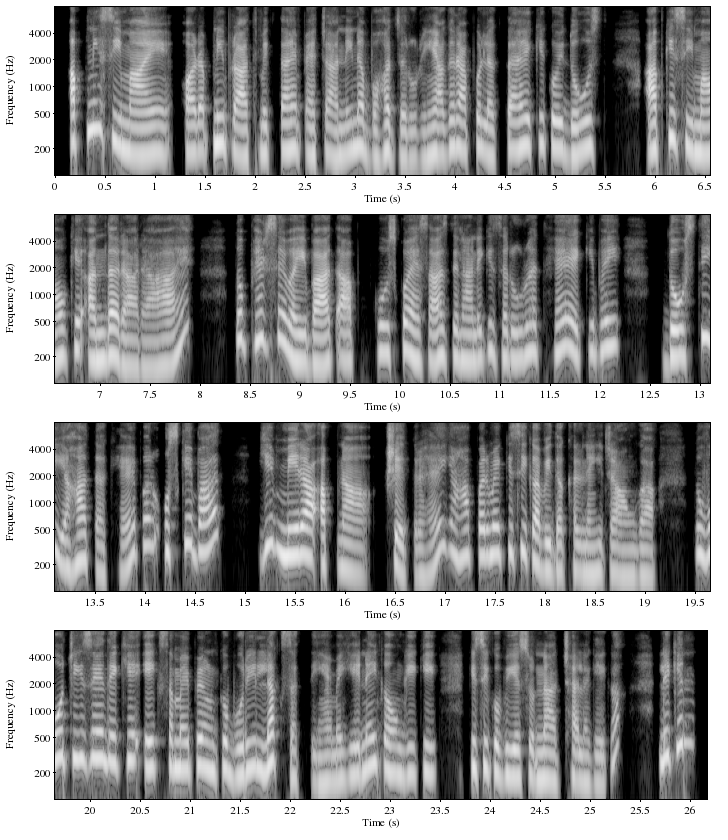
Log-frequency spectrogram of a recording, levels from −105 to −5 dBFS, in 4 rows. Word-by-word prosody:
अपनी 320 Hz, +8 st, +4 dB
सीमाएँ 180 Hz, -, +2 dB, 0.2 s
और 185 Hz, 0 st, +3 dB
अपनी 225 Hz, +4 st, +2 dB
प्राथमिकताएँ 185 Hz, +2 st, 0 dB
पहचाननी 175 Hz, 0 st, -2 dB
ना, 210 Hz, -1 st, +3 dB
बहुत 170 Hz, 0 st, -3 dB
ज़रूरी 155 Hz, 0 st, -5 dB
हैं। 180 Hz, -, +4 dB
अगर 210 Hz, +5 st, -1 dB
आपको 200 Hz, +2 st, 0 dB
लगता 170 Hz, 0 st, -2 dB
है 210 Hz, +2 st, +2 dB
कि 225 Hz, +2 st, -6 dB
कोई 205 Hz, -2 st, +1 dB
दोस्त 180 Hz, +4 st, -2 dB, 0.4 s
आपकी 225 Hz, +7 st, +4 dB
सीमाओं 190 Hz, -3 st, +2 dB
के 245 Hz, -, 0 dB
अंदर 185 Hz, 0 st, +3 dB
आ 160 Hz, 0 st, 0 dB
रहा 150 Hz, +2 st, -1 dB
है, 310 Hz, -, -3 dB, 0.5 s
तो 315 Hz, -, 0 dB
फिर 315 Hz, +2 st, +1 dB
से 300 Hz, +2 st, 0 dB
वही 180 Hz, -4 st, +3 dB
बात 165 Hz, +1 st, +4 dB
आपको 220 Hz, -, -2 dB
उसको 225 Hz, +2 st, -1 dB
एहसास 185 Hz, 0 st, +1 dB
दिलाने 185 Hz, -1 st, -1 dB
की 230 Hz, -, -5 dB
ज़रूरत 195 Hz, +3 st, -3 dB
है 245 Hz, 0 st, +2 dB
कि 225 Hz, +3 st, -9 dB
भई, 255 Hz, +4 st, -1 dB, 0.5 s
दोस्ती 200 Hz, -, +2 dB
यहाँ 210 Hz, +1 st, +2 dB
तक 160 Hz, -2 st, -6 dB
है, 180 Hz, +8 st, -1 dB
पर 330 Hz, +4 st, -3 dB
उसके 335 Hz, +5 st, -1 dB
बाद 290 Hz, +9 st, +2 dB, 0.4 s
ये 325 Hz, +4 st, +2 dB
मेरा 260 Hz, -2 st, +7 dB
अपना 205 Hz, -5 st, +1 dB, 0.4 s
क्षेत्र 160 Hz, -6 st, -1 dB
है। 170 Hz, -, -4 dB
यहाँ 255 Hz, -4 st, -2 dB
पर 250 Hz, 0 st, +2 dB
मैं 265 Hz, +1 st, +3 dB
किसी 275 Hz, +1 st, -3 dB
का 225 Hz, -4 st, +3 dB
भी 175 Hz, -, +1 dB
दखल 170 Hz, 0 st, -5 dB
नहीं 160 Hz, +1 st, -2 dB
चाहूँगा। 150 Hz, -2 st, -3 dB, 0.4 s
तो 265 Hz, -, 0 dB
वो 280 Hz, +5 st, +4 dB
चीज़ें, 290 Hz, 0 st, +2 dB
देखिए, 265 Hz, +1 st, +1 dB
एक 225 Hz, -1 st, +1 dB
समय 225 Hz, -1 st, +1 dB
पे 240 Hz, +3 st, +2 dB
उनको 220 Hz, 0 st, +1 dB
बुरी 195 Hz, +4 st, +1 dB
लग 250 Hz, +5 st, +3 dB
सकती 160 Hz, -3 st, -7 dB
हैं। 155 Hz, -, -2 dB
मैं 165 Hz, -, -2 dB
ये 190 Hz, +3 st, -1 dB
नहीं 240 Hz, +4 st, +2 dB
कहूँगी 195 Hz, -5 st, -1 dB
कि 200 Hz, -2 st, -1 dB, 0.3 s
किसी 225 Hz, -1 st, 0 dB
को 205 Hz, -1 st, +1 dB
भी 185 Hz, 0 st, 0 dB
ये 180 Hz, -, +4 dB
सुनना 170 Hz, -2 st, 0 dB
अच्छा 160 Hz, 0 st, -4 dB
लगेगा। 155 Hz, -, -5 dB, 0.4 s
लेकिन 405 Hz, +9 st, +1 dB
200 Hz, 195 wpm, -23 LUFS, 175-240 Hz, 0.5 s, मेरा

